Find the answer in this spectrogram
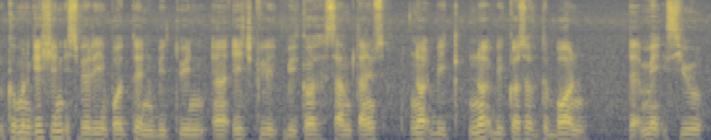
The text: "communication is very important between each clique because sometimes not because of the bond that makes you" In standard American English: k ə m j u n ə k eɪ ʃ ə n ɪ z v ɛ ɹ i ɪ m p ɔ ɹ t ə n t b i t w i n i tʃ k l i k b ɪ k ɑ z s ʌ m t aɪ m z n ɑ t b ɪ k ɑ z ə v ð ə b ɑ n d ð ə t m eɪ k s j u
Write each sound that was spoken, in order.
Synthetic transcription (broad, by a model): k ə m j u n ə k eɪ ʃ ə n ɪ s v ɛ ɹ i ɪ m p ɔ t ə n b i t w i n i tʃ k l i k b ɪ k ɑ s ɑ m t aɪ m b n ɑ t b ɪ k ɑ s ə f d ə b ɑ n d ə t m eɪ k s j u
